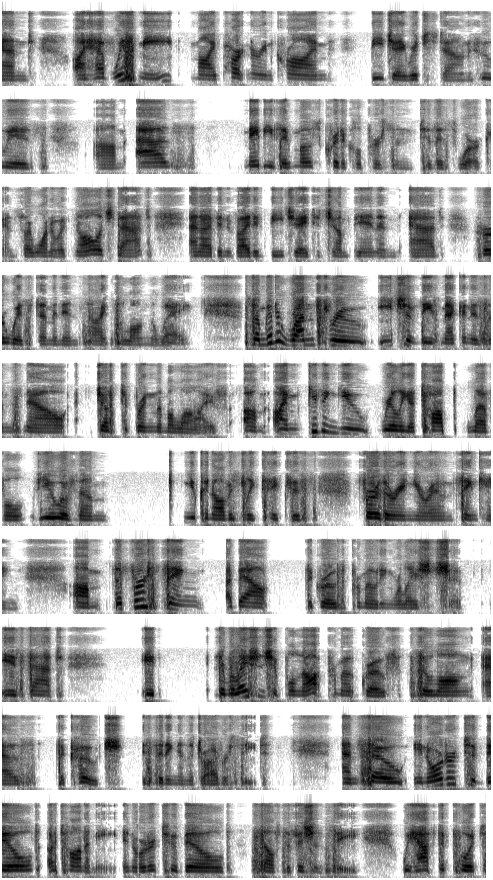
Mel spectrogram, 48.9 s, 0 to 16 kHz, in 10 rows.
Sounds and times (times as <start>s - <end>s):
Speech: 0.0s - 25.5s, 26.2s - 48.8s.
